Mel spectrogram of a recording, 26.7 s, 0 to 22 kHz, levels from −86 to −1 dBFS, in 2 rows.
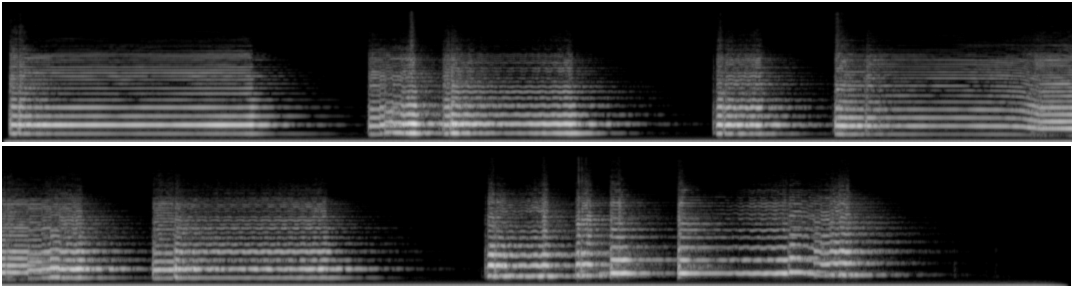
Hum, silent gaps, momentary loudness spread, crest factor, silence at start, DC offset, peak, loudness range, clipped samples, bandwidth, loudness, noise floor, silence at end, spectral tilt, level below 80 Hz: none; none; 13 LU; 22 dB; 0 s; 1%; -6 dBFS; 6 LU; under 0.1%; 8.4 kHz; -27 LUFS; -68 dBFS; 0 s; -4 dB/octave; -68 dBFS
